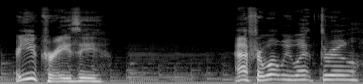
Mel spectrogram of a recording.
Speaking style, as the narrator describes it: Lily exclaimed

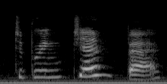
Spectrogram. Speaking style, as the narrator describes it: sobbed Bruce

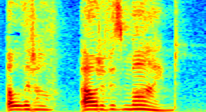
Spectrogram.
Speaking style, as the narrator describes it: faltered Lady Audley

